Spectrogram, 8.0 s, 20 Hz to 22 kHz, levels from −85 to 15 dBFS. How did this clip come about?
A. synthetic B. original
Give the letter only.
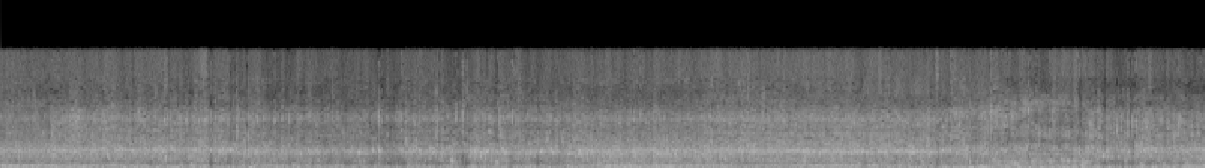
B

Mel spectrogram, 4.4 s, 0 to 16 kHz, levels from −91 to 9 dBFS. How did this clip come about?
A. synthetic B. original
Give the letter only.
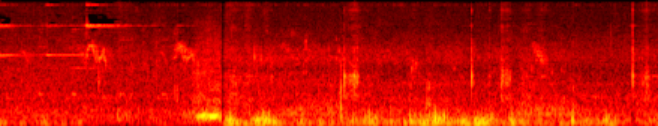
A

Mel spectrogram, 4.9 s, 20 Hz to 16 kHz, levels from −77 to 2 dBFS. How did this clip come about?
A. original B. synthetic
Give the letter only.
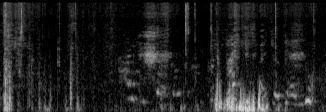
A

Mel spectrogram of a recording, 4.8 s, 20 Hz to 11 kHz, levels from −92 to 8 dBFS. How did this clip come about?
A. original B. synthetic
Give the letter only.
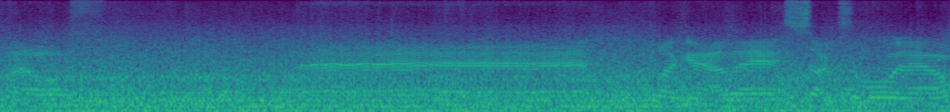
A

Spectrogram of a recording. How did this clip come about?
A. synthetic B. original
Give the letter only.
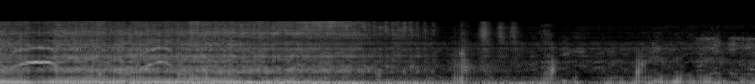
A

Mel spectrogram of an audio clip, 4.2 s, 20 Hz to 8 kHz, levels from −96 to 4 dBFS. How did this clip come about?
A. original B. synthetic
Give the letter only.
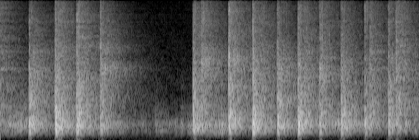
B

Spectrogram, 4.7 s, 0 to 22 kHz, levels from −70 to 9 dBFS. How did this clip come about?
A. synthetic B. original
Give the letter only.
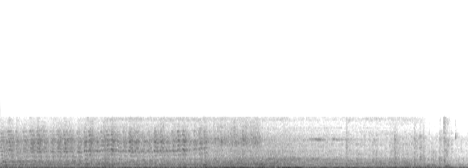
B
